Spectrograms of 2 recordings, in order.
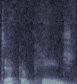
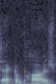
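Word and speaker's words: découpage: matte decopage decopage medium I was corrected by Deco art or I wasn't corrected they didn't call me and say hey you're saying it wrong I actually asked them and it's spelled funny on the bottle so I've been saying it completely wrong it's just decapage medium if you have anything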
